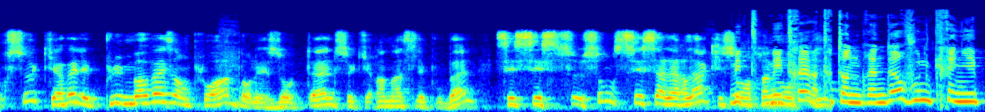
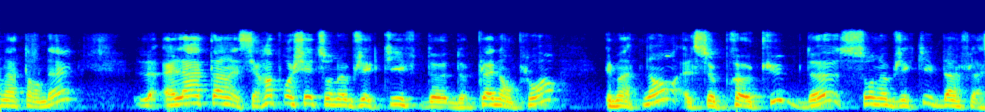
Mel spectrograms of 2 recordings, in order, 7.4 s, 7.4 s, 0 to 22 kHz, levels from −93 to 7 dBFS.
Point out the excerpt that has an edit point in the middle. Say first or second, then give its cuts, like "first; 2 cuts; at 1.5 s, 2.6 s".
first; 3 cuts; at 1.8 s, 3.7 s, 6.2 s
